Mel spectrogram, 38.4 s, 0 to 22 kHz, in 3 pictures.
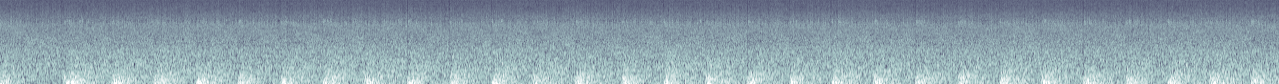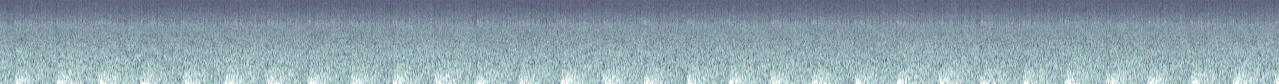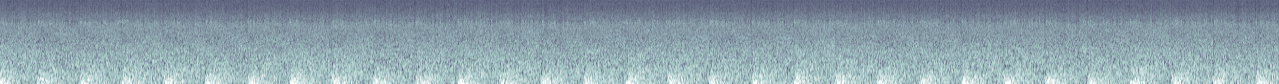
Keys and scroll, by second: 1.8 ctrl+a, 2.8 Delete, 6.3 ctrl+c, 10.1 ctrl+v, 19.0 Down, 19.4 Down, 19.9 Down, 20.3-20.6 Down, 27.1 space.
